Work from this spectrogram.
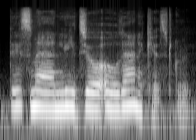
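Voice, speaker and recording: An actress playing a stern, loyal female intelligence agent in a video game, speaking in a measured, serious way. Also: medium pitch, little pitch movement, dark tone, natural voice. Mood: calm.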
